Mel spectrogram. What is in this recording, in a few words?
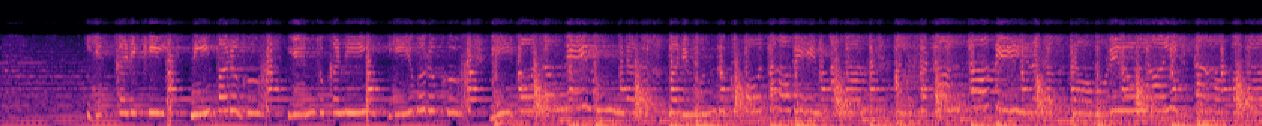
Romantic Song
